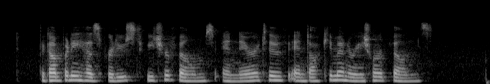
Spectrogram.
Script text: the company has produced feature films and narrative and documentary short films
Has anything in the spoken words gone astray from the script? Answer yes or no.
no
